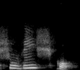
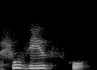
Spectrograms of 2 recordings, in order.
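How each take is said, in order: First: "chuvisco" as chu-VISH-co, Rio hushed S; Carioca accent. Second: "chuvisco" as chu-VISS-co, São Paulo plain S; São Paulo accent. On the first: Teacher showing her own Fluminense way, Carioca sh in "chuvisco". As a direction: give "chuvisco" the Rio sh before co. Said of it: "e nós falamos chuvisco". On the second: Teacher imitating Paulistas for students, São Paulo S in "chuvisco". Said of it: "esse chiado". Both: Shown as a demonstration.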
